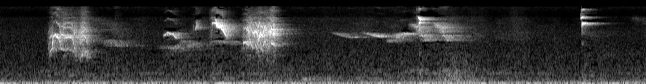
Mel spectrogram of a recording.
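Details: Female yellow-bellied seedeater singing to stimulate a male: bursts of high, thin chirps and short buzzy trills, with a slurred high whistle and a quiet gap before a final sharp note.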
